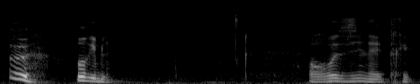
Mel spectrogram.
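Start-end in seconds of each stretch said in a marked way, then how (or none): 0.1-1.1 disgusted outburst. Real, not acted. Loudly condemning an ugly villager. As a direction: blurt it out much louder. Judging a villager she dislikes.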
